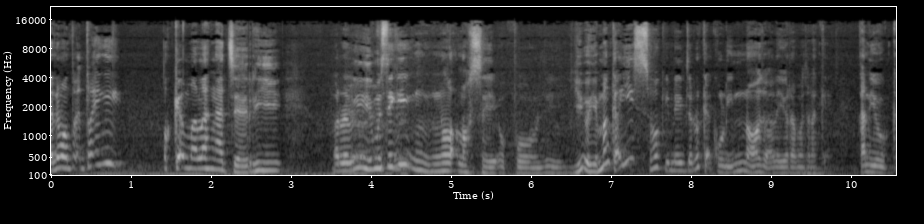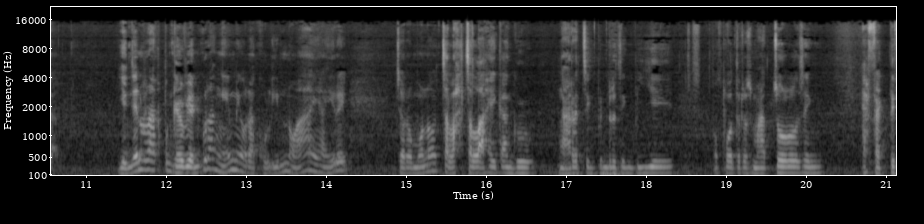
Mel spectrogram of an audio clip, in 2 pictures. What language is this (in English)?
Indonesian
